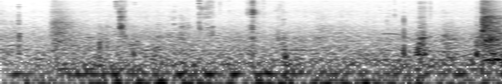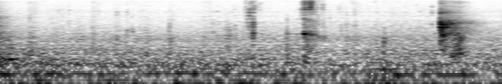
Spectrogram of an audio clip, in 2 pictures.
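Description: A person chewing food close to a clip-on microphone, with irregular crisp crunches, the loudest about four seconds in and near the end.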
